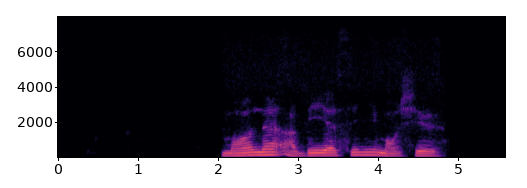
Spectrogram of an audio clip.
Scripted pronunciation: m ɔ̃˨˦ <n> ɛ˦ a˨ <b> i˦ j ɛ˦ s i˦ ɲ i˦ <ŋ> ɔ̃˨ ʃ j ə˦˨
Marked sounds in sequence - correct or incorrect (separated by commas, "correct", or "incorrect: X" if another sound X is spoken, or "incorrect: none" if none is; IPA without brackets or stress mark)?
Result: correct, correct, incorrect: m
